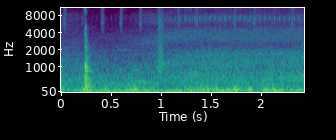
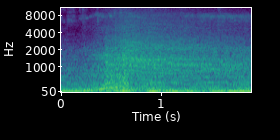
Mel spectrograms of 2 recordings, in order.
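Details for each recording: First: Auction car inspected with bonnet open, which had a slight coolant overflow; low, smooth, even hum after a single clunk at start, no knocks or ticks; normal idle. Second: Auction-yard V8 car fires up and revs with a loud, uneven, lumpy low rumble that never settles; rough running, cause unconfirmed. Squeaky belts, a rattling pulley and occasional oily smoke from low in the engine bay were also noted.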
